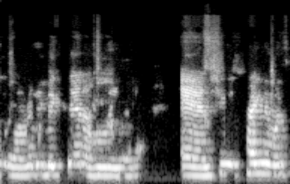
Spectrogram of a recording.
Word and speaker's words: Aaliyah: AALIYAH, am I pronouncing your name right?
